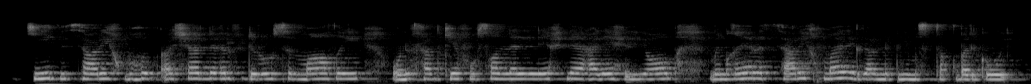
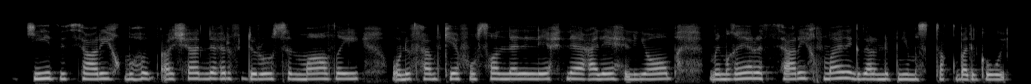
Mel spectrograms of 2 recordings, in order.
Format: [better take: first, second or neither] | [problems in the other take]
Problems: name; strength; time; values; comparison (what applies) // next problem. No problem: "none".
second | room echo; dies away in 0.8 s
